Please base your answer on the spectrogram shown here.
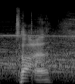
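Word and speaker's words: Taunton: in North Attboro and Taton or some people pronounce it Ton and Rich Harwood and Bay State Financial Services.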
